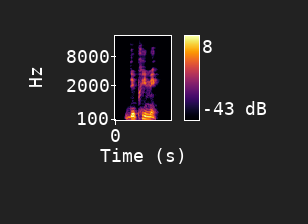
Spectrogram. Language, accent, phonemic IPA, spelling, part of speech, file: French, France, /de.pʁi.me/, déprimer, verb, LL-Q150 (fra)-déprimer.wav
- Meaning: 1. to depress, to deject 2. to be depressed, to be dejected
